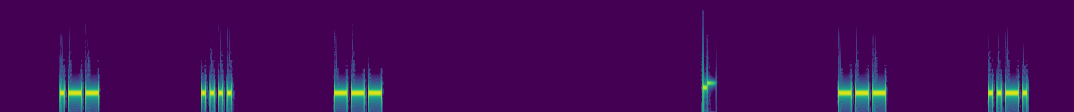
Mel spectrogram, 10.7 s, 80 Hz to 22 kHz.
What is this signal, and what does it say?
Morse code, heard as a keyed tone, about 27 wpm, spaced as for 8 wpm, 690 Hz. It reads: WHO OF
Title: 8x Character Spacing - Top 200 Words - 28wpm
